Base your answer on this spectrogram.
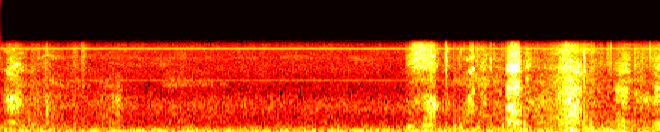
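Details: Titan, registered as West Wind's Whose Your Daddy, at play in a dog yard; a quiet, noisy start gives way after about three seconds to a cluster of sharp, high barks and yips.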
